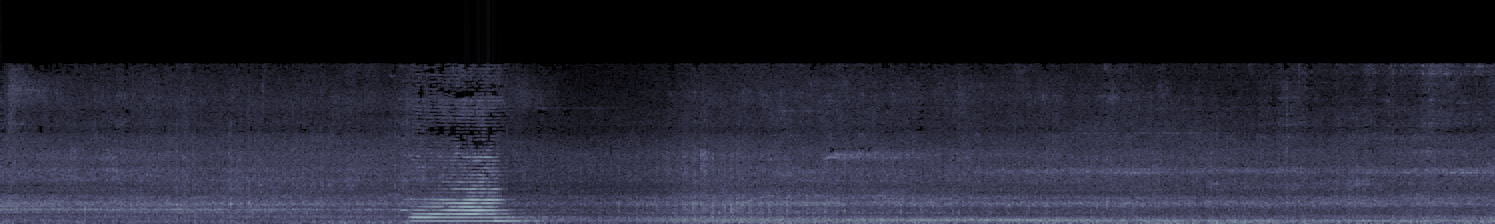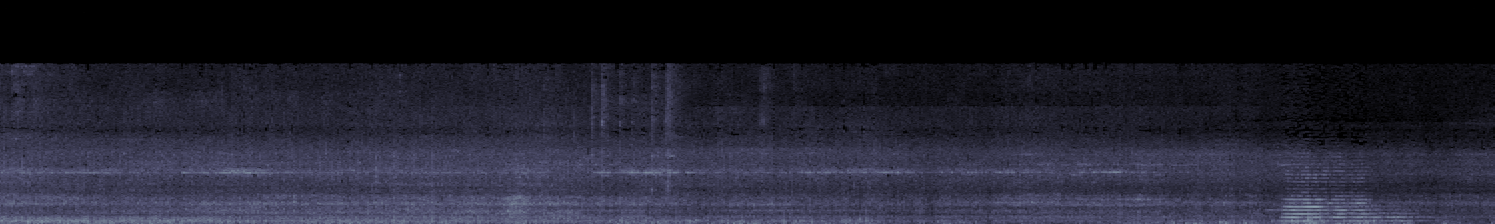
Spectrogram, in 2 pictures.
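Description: An Indian Railways passenger train's electric locomotive sounds its horn once for about a second, and again near the end, over the steady rumble and clatter of the long train of coaches running past on the curve.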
